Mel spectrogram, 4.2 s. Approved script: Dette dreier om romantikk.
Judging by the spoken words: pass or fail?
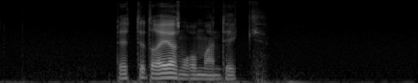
pass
